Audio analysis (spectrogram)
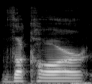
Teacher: There's a slightly elongated the.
